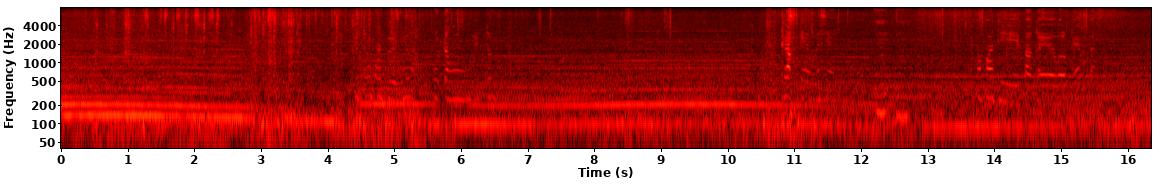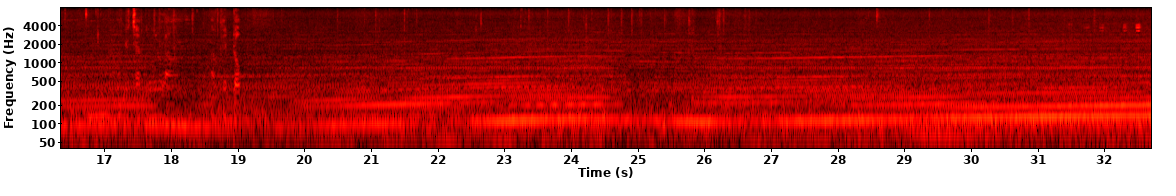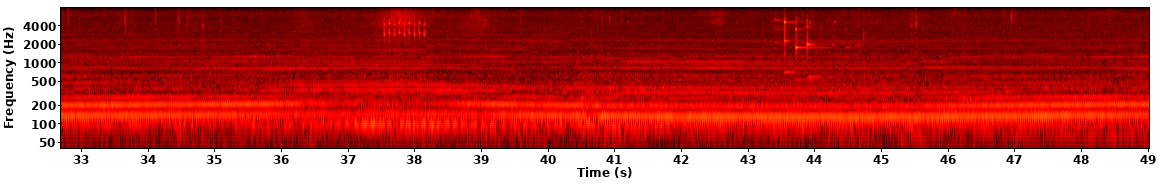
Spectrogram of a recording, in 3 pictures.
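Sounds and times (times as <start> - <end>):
car engine humming under load: 0.0 - 49.0.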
